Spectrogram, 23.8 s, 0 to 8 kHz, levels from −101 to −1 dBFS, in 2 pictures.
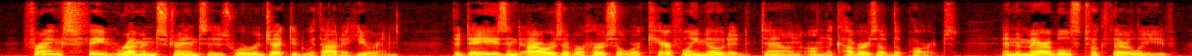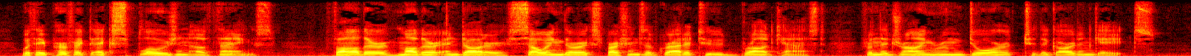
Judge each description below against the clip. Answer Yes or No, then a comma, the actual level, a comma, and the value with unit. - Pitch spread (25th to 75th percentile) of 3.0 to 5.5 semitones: Yes, average, 3.8 semitones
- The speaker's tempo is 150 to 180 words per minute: No, slow, 135 wpm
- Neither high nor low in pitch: No, low, 115 Hz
